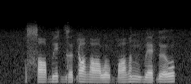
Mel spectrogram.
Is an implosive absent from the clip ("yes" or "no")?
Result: no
